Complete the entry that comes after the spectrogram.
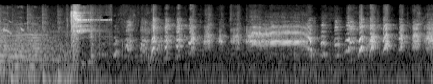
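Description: Music with pitched tones that stops about a second in, then an irregular string of sharp clicks and knocks, with a burst of laughter near the middle.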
